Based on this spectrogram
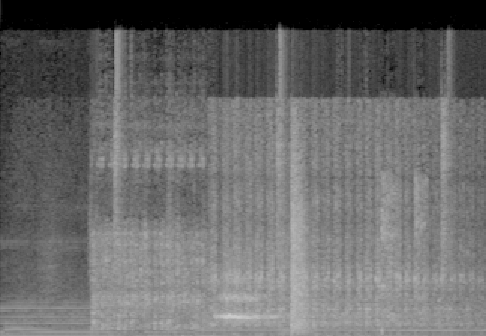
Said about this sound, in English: so the bus finally fucking leaves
